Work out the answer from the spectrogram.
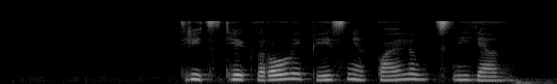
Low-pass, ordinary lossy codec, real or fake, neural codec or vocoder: none; none; fake; codec, 16 kHz, 0.5 kbps, FunCodec, trained on LibriTTS, 25 frames a second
